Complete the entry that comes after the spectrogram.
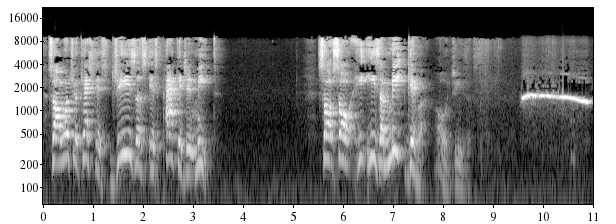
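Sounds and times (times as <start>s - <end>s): high whistle-like note: 9.6s - 11.0s.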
